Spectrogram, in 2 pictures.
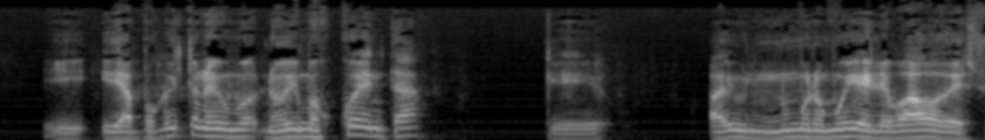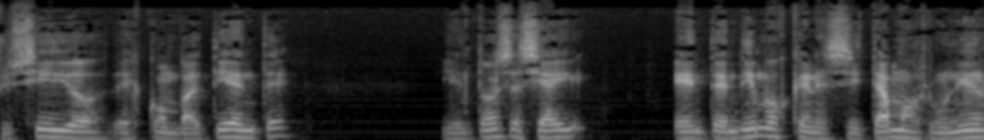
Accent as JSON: {"language": "Spanish", "region": "Entre Ríos", "country": "Argentina", "moved": "yes", "lives_now": "San Rafael, Argentina", "said": "Si bien vivo en San Rafael hace 24 años, soy de Entre Ríos, pero me enamoré de San Rafael, de su gente, me enamoré de Mendoza. Una vuelta vine de vacaciones hace 24 años, nunca más me fui."}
